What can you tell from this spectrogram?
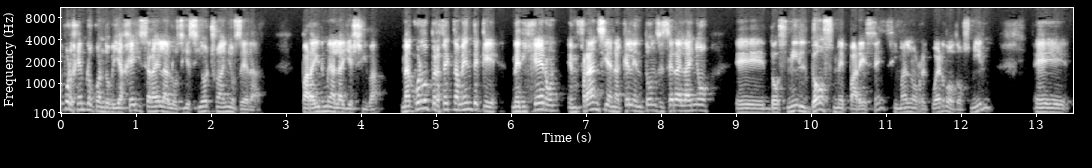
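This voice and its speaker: Earnest Mexican rabbi preaching, higher voice. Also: male voice, fairly bright tone. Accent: Mexican Spanish. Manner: earnest and storytelling, with dramatic raised quotes. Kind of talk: sermon. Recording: dull lo-fi recording.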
